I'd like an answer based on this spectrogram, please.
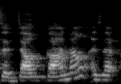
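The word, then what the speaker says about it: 달고나: The memes that have been going around about that, how do you pronounce it? Dalgona? Is that correct? Dalgona.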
